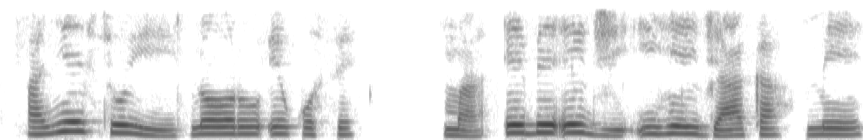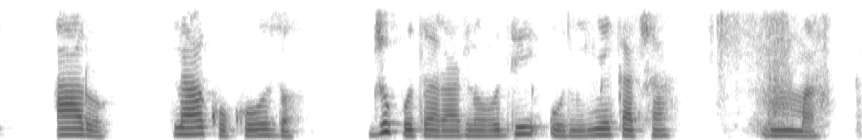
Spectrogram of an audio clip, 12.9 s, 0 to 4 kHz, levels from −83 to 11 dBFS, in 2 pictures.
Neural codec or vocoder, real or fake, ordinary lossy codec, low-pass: none; real; AAC, 32 kbps; 3.6 kHz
